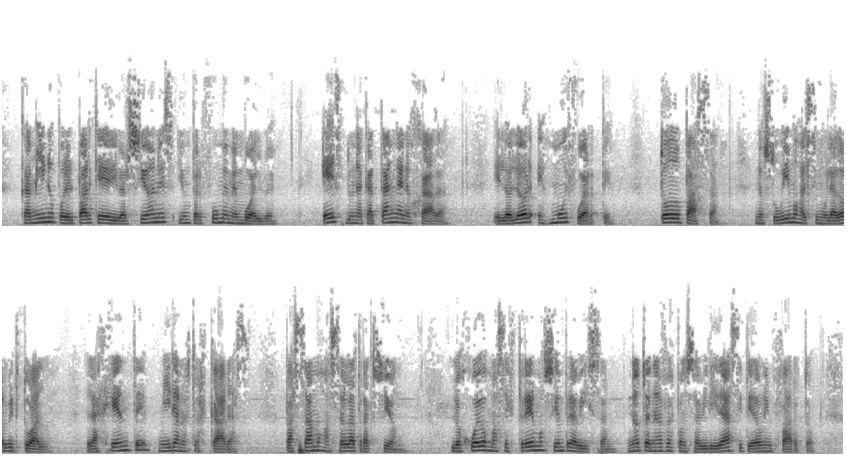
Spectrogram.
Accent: Santa Fe, Argentina; soy de Santa Fe.

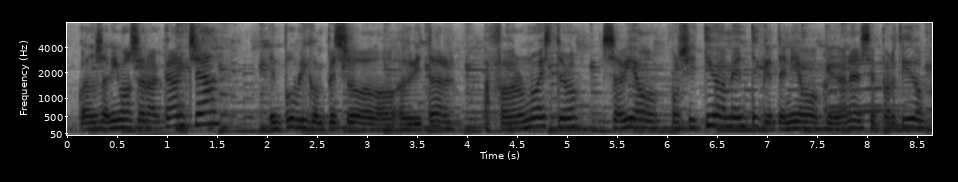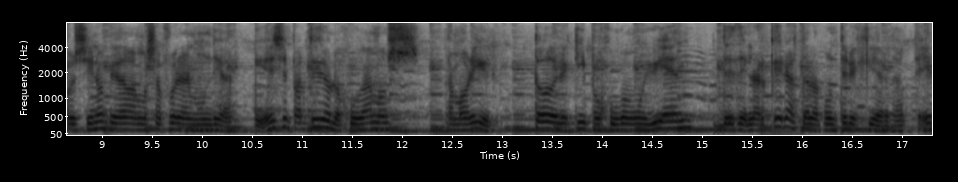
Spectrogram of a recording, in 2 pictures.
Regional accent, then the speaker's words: Bernal, Buenos Aires Province, Argentina; also born or lived in Avellaneda / Sarandí; Nací en Avellaneda, viví en Bernal y en Sarandí. En mi casa vivía mi papá, mi mamá y tenía un hermano.

